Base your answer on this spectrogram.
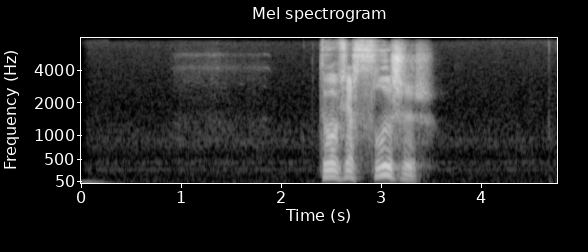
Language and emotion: Russian, angry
